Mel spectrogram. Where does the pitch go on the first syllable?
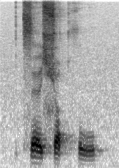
high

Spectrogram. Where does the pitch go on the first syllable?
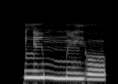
high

